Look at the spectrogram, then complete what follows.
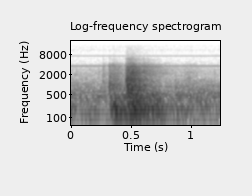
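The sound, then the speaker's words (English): A side door opens and shuts with one quick clunk, followed by a short hollow rumble as it settles, with no voices present. “You better get out of here, Dave. Use the side door, will you?”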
